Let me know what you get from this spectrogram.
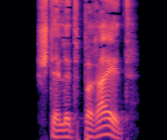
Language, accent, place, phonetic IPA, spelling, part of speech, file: German, Germany, Berlin, [ˌʃtɛlət bəˈʁaɪ̯t], stellet bereit, verb, De-stellet bereit.ogg
- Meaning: second-person plural subjunctive I of bereitstellen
